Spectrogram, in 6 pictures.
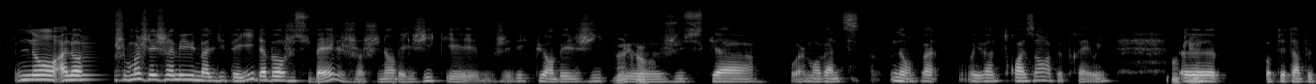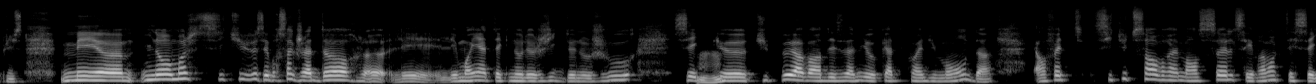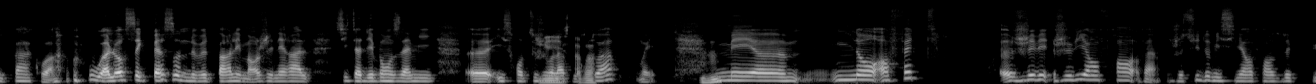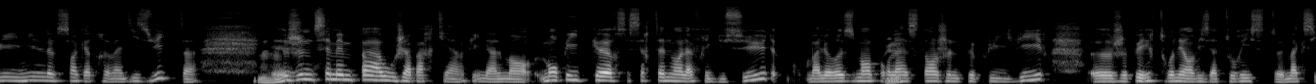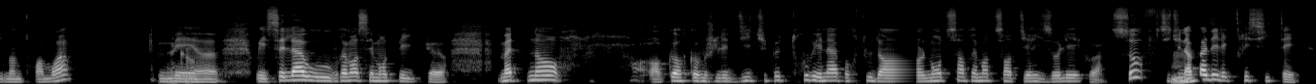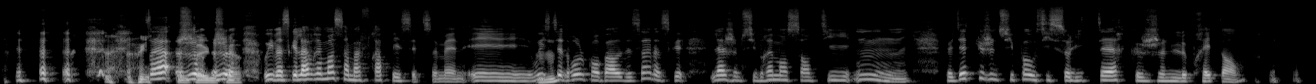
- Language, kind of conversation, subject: French, podcast, Qu’est-ce qui aide le plus à ne plus se sentir isolé ?
- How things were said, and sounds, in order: distorted speech; tapping; static; chuckle; blowing; laugh; laughing while speaking: "Ça, je je oui"; other noise; chuckle; chuckle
